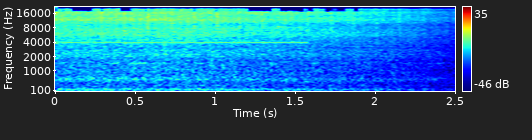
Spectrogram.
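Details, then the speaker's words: 1973 Buick Centurion 455 V8 after replacing a twisted, damaged lifter with a new lifter set; the cam looked fine. It now has a steady, even idle with no ticking or tapping, and the noise is fixed. "I think new set of lifters and I'll have fixed that problem it's all back together and running great now"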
